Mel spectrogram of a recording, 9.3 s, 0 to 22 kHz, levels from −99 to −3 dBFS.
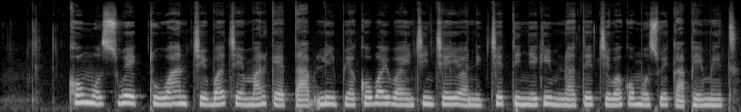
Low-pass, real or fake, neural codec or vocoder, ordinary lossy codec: none; fake; vocoder, 44.1 kHz, 128 mel bands every 512 samples, BigVGAN v2; none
